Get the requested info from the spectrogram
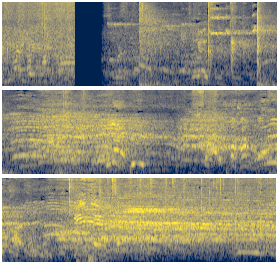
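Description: Indoor volleyball rally in a gym: several sharp hits of the ball, sneakers squeaking on the court floor, and players and spectators calling out and cheering, the voices swelling as the point ends. The sound cuts out briefly about a second in.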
